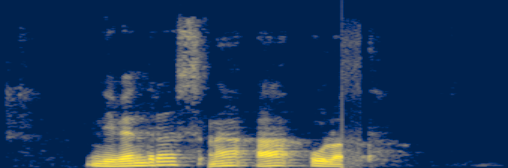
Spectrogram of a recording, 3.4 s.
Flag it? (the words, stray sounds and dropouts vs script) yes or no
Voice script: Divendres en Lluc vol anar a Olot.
yes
